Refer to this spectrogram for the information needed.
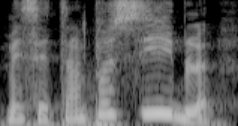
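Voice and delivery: high-pitched voice of protest; protesting young governess. A narrator's reading. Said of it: "protesta mademoiselle Hunter". (voix aiguë de gouvernante qui proteste)

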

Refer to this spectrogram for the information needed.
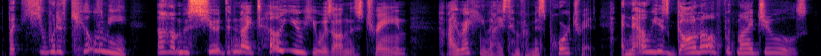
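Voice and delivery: a robbed lady, still shaken; agitated woman's voice; distressed lady. Acted.

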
